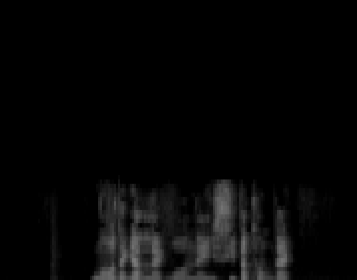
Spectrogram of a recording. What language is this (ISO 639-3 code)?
yue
